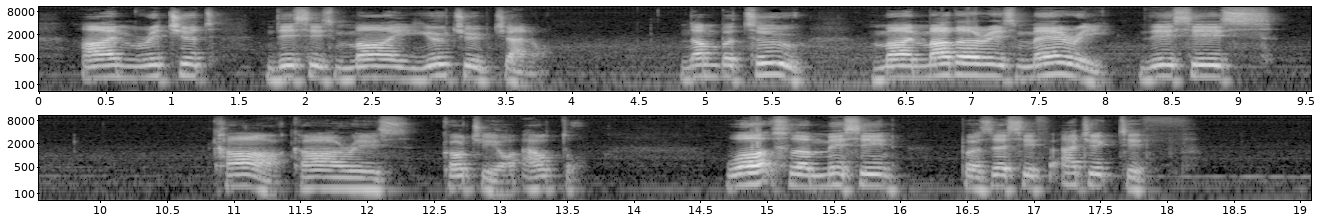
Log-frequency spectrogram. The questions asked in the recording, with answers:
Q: What's the missing possessive adjective?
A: my mother is Mary, this is her car.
